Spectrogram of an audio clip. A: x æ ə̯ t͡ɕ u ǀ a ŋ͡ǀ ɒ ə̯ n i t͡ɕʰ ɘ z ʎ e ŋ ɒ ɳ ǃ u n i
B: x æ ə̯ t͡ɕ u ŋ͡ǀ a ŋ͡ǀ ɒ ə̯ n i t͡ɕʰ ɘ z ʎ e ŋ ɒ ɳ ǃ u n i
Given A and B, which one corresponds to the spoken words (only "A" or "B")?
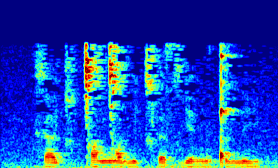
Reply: A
